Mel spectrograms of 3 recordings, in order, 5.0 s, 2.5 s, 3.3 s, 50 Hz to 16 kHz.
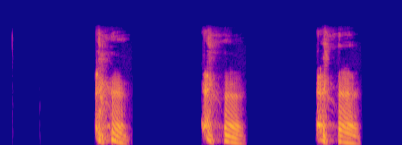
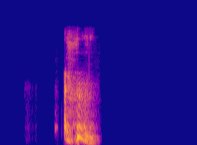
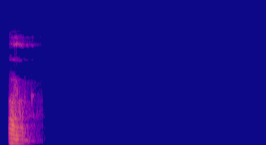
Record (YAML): three_cough_length: 5.0 s
three_cough_amplitude: 27322
three_cough_signal_mean_std_ratio: 0.38
cough_length: 2.5 s
cough_amplitude: 27371
cough_signal_mean_std_ratio: 0.26
exhalation_length: 3.3 s
exhalation_amplitude: 3018
exhalation_signal_mean_std_ratio: 0.18
survey_phase: beta (2021-08-13 to 2022-03-07)
age: 65+
gender: Male
wearing_mask: 'No'
symptom_none: true
smoker_status: Ex-smoker
respiratory_condition_asthma: false
respiratory_condition_other: false
recruitment_source: REACT
submission_delay: 1 day
covid_test_result: Negative
covid_test_method: RT-qPCR
influenza_a_test_result: Negative
influenza_b_test_result: Negative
